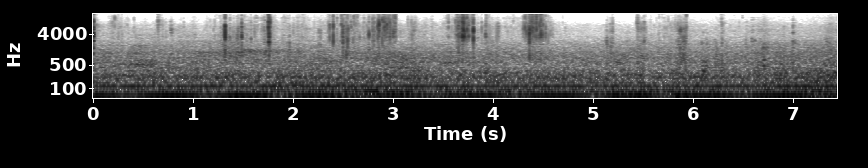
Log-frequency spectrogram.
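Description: A lettuce wrap of raw fish and squid with chojang being bitten and chewed right at a microphone: crisp, irregular crunches and crackles of the leaf and raw seafood, with wet mouth sounds. The crunches are thickest a few seconds in.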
